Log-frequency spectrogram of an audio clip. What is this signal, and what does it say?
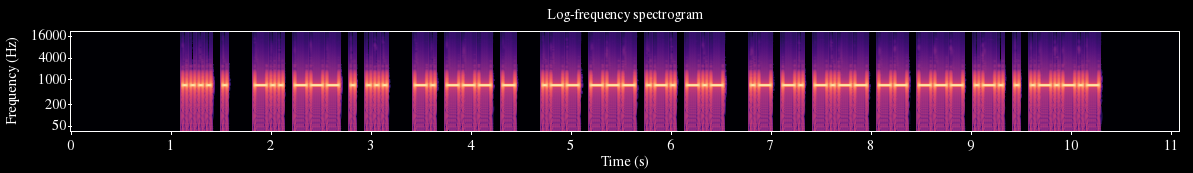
Morse code, heard as a keyed tone, about 30 wpm, 700 Hz. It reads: HE DOES NOT WORK ANYMORE.
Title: Additional Easy Phrases 30wpm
